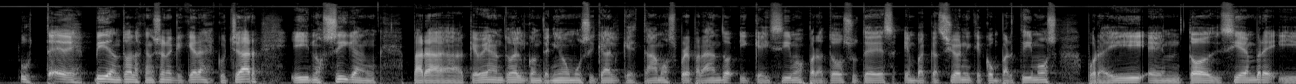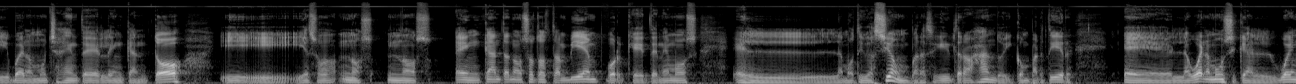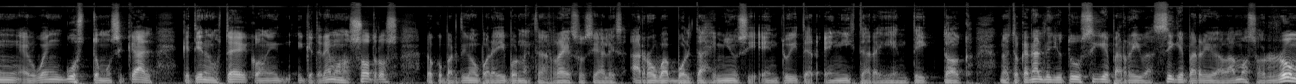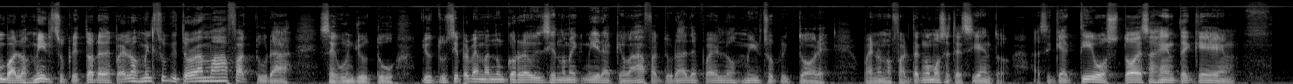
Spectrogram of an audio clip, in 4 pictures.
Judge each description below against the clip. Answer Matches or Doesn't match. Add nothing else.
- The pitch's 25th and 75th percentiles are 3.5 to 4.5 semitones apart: Matches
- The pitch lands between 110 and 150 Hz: Doesn't match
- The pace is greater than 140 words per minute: Matches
